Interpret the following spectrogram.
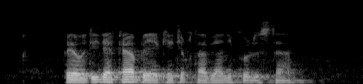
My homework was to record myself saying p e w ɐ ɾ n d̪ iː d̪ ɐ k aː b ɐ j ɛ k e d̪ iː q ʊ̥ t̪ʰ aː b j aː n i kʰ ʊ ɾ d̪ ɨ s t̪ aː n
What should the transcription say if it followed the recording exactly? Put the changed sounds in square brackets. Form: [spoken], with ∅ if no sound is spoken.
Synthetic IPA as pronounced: p e w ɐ [∅] n d̪ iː d̪ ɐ k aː b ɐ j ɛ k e [t̪] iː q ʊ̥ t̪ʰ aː b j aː n i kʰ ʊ ɾ d̪ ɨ s t̪ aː n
